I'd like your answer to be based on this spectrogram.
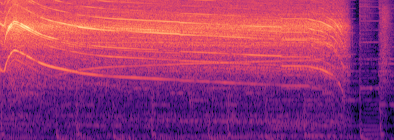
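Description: Power drill driving a screw tight while installing a shim, one continuous high whine that slowly falls in pitch and then cuts off abruptly near the end.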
